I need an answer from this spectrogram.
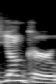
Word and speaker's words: Junker: it's Is it a silent J? it's Junker with Okay. a Y. I'm pretty certain.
